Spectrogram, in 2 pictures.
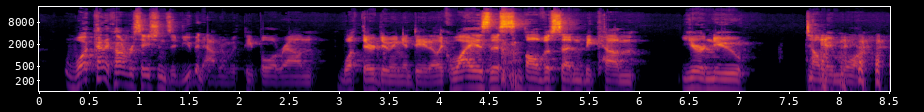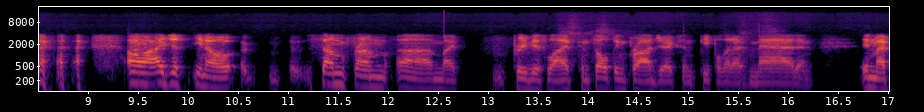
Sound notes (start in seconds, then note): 7.7 laughing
